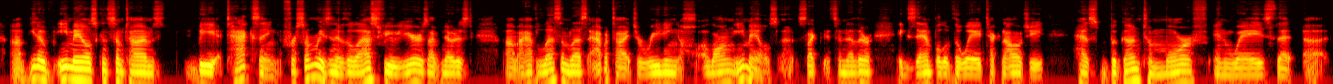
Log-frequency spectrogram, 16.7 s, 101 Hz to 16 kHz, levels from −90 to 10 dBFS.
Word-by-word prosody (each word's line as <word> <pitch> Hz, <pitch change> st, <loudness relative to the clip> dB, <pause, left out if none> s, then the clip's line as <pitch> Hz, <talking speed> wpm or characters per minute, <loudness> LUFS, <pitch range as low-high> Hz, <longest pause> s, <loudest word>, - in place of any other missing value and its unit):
Um, -, -, -4 dB
you 145 Hz, -, +1 dB
know, 135 Hz, -3 st, +6 dB, 0.2 s
emails 130 Hz, -3 st, +6 dB
can 120 Hz, -, -1 dB
sometimes 105 Hz, -1 st, +1 dB, 0.4 s
be 110 Hz, -2 st, +5 dB
taxing. 115 Hz, -, -2 dB
For 110 Hz, -1 st, -5 dB
some 150 Hz, +8 st, 0 dB
reason, 110 Hz, -9 st, +3 dB
it -, -, +4 dB
was 95 Hz, -, -2 dB
the 105 Hz, -, +2 dB
last 125 Hz, +7 st, +2 dB
few 105 Hz, -6 st, +3 dB
years 105 Hz, +3 st, +1 dB
I've 100 Hz, -1 st, -2 dB
noticed, 100 Hz, -1 st, 0 dB, 0.4 s
um, 90 Hz, -3 st, -4 dB
I 95 Hz, -, -1 dB
have 105 Hz, 0 st, -1 dB
less 120 Hz, +5 st, 0 dB
and 110 Hz, -3 st, +3 dB
less 105 Hz, 0 st, +1 dB
appetite -, -, -2 dB
to 95 Hz, -, -6 dB
reading 100 Hz, +2 st, +2 dB
h -, -, -14 dB
long 105 Hz, +2 st, 0 dB
emails, 105 Hz, -, -1 dB
uh, -, -, -13 dB
it's -, -, -14 dB
like -, -, -1 dB
it's -, -, -13 dB
another 100 Hz, +1 st, +1 dB, 0.3 s
example 100 Hz, +2 st, -1 dB
of 90 Hz, -, -5 dB
the 95 Hz, -, 0 dB
way 90 Hz, 0 st, +2 dB
technology 95 Hz, -4 st, -3 dB, 0.3 s
has 100 Hz, -4 st, -3 dB
begun 115 Hz, +4 st, 0 dB
to 115 Hz, -3 st, -4 dB
morph 105 Hz, +4 st, -1 dB
in 90 Hz, -1 st, -4 dB
ways 90 Hz, +1 st, -2 dB
that, 85 Hz, -3 st, -3 dB
uh, -, -, -7 dB
105 Hz, 175 wpm, -23 LUFS, 95-115 Hz, 0.4 s, know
